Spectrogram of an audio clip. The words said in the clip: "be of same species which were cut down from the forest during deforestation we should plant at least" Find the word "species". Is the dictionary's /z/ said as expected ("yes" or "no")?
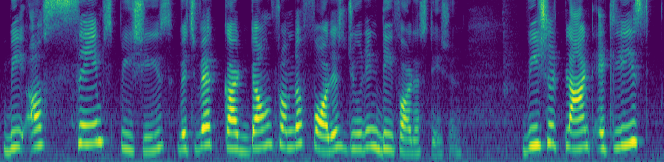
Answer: yes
